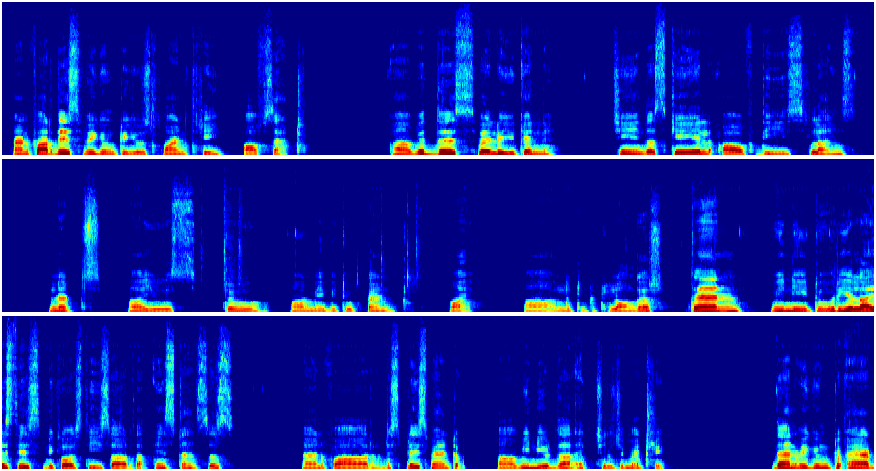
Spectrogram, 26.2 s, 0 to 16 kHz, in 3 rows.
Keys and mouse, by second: 4.1-5.7 shift+drag, 6.4 middle click, 7.1 shift+middle click, 8.4-10.9 drag, 11.6-12.7 drag, 13.6-14.0 middle drag, 14.3-14.9 middle drag, 15.1 shift+click, 15.5 click, 16.6-19.9 drag, 20.2 alt+shift+click, 20.6 click, 21.3 click, 24.2 shift+a.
